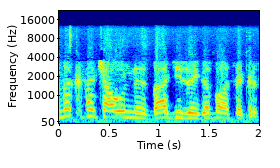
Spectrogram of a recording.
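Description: Speech only: one voice talking continuously, with no other sound standing out.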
